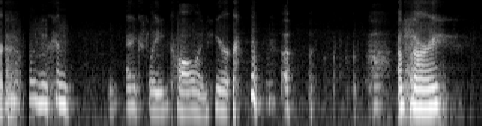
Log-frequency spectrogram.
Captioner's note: laughs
